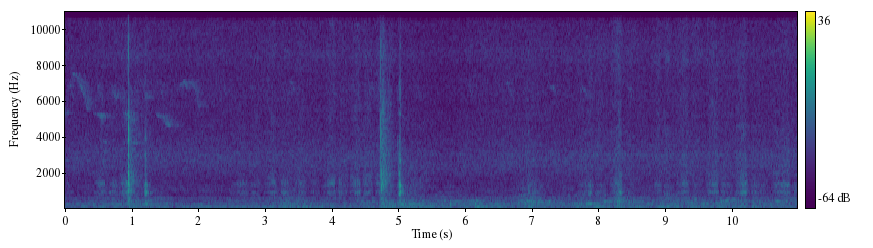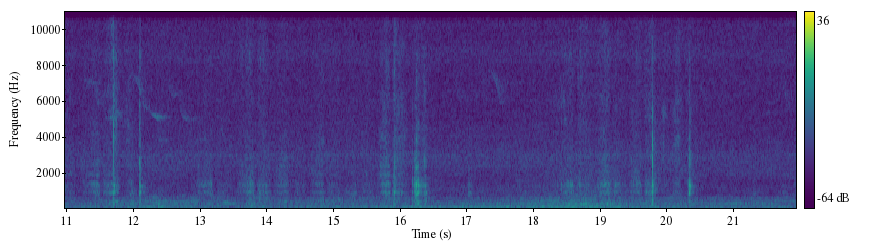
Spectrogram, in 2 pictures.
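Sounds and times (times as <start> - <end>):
knife scraping fruit pulp: 7.8 - 17.2, 18.3 - 20.6.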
